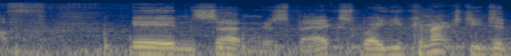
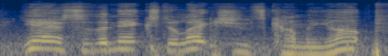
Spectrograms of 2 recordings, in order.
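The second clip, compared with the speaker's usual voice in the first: acted future self; 8 semitones higher than usual. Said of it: "I'm going to be like".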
